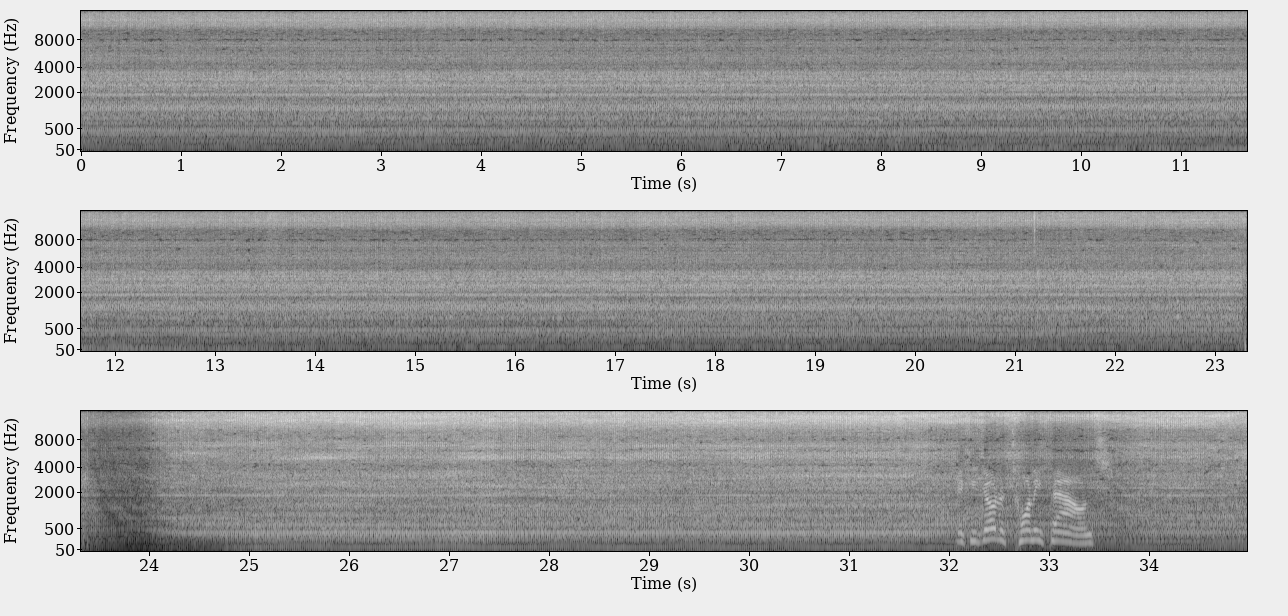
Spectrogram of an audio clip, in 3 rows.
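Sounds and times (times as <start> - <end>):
electric air pump humming: 16.6 - 34.9.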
